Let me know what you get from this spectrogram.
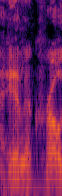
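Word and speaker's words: Enna Kros: Yeah, Anna Crow. That's actually how you pronounce that.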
